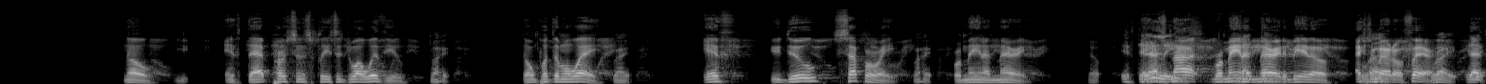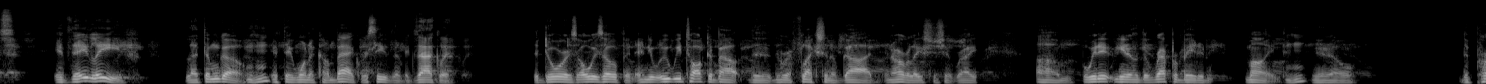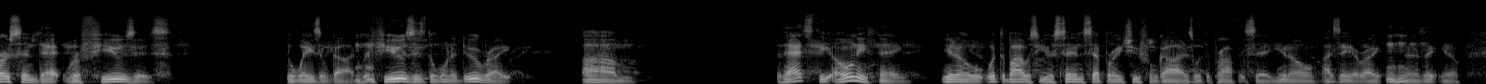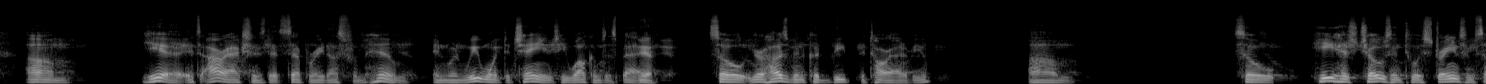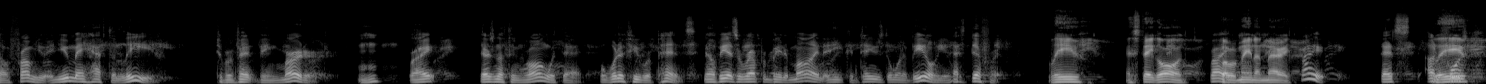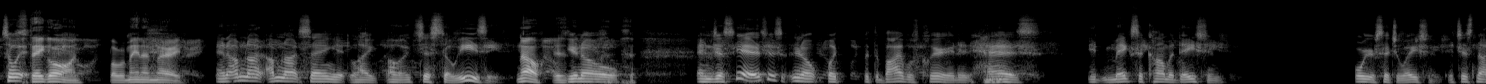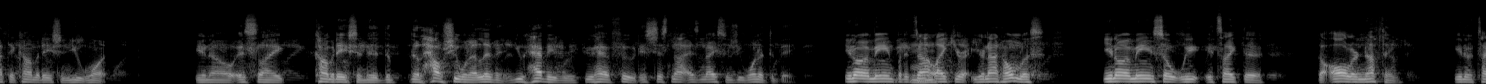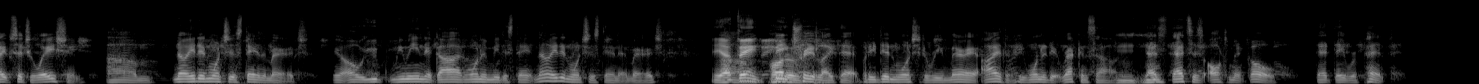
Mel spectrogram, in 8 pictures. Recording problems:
echo of what is said; faint; throughout; 220 ms later, 20 dB below the speech

